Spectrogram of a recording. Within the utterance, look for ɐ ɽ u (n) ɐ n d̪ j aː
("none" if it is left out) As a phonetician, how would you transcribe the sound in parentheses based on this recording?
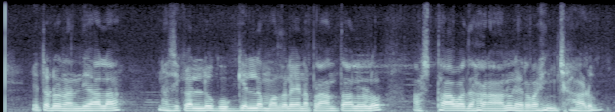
n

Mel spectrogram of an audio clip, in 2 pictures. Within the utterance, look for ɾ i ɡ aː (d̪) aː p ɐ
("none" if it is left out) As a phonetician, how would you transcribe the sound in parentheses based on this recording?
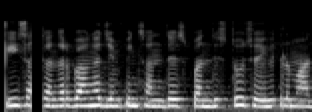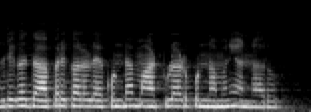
d̪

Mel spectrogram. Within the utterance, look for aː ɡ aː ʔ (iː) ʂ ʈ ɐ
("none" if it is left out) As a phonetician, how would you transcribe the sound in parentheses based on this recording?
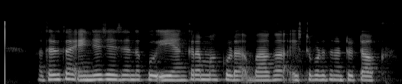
i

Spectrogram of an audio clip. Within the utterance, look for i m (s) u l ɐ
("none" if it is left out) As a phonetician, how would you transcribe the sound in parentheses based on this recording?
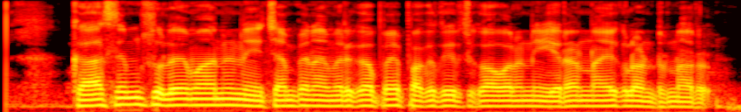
s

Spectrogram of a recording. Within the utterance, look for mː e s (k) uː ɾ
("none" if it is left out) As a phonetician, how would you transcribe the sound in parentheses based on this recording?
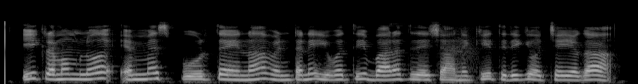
p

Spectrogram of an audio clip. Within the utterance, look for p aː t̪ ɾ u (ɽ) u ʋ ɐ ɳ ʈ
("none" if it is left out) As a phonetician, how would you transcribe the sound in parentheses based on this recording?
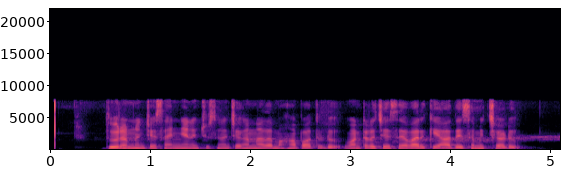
ɽ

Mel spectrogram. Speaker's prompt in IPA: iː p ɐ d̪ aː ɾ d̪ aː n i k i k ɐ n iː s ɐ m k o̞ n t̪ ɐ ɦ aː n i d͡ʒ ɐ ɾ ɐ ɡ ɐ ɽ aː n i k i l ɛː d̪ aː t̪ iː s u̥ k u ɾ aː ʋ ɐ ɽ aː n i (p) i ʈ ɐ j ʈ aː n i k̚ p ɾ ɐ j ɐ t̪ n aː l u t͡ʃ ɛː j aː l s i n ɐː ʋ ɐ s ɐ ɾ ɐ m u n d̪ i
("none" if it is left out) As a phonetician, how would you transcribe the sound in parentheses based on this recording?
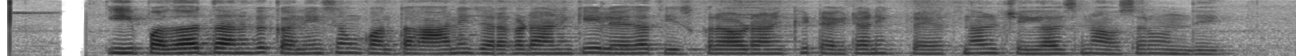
k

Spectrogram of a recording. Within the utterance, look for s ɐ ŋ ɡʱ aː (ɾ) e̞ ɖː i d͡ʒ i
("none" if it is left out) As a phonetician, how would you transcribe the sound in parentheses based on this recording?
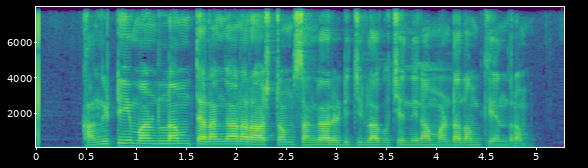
ɾ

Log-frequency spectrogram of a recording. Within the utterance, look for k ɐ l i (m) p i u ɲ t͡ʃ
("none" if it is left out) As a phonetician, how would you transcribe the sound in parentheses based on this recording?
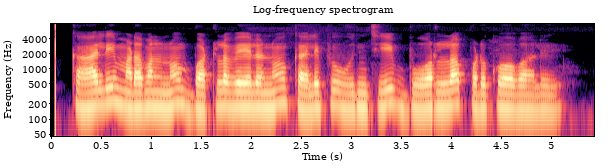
none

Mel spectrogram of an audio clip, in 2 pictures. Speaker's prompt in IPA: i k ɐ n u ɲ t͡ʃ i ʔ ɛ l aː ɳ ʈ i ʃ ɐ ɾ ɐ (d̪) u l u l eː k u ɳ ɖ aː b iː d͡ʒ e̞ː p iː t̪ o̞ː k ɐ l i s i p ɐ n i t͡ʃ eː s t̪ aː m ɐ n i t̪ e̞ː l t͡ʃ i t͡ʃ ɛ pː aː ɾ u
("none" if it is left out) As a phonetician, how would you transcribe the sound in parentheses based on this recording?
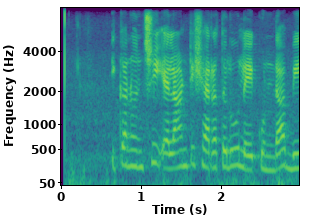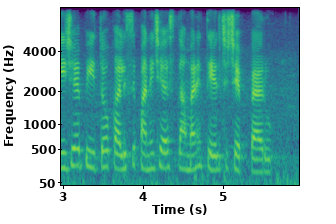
t̪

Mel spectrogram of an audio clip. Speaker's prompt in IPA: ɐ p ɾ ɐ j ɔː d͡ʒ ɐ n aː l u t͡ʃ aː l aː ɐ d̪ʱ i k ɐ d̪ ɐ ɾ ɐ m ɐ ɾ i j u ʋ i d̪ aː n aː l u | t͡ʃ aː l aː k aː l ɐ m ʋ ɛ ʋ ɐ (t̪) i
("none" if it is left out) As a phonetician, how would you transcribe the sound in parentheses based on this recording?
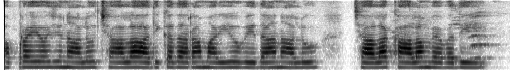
d̪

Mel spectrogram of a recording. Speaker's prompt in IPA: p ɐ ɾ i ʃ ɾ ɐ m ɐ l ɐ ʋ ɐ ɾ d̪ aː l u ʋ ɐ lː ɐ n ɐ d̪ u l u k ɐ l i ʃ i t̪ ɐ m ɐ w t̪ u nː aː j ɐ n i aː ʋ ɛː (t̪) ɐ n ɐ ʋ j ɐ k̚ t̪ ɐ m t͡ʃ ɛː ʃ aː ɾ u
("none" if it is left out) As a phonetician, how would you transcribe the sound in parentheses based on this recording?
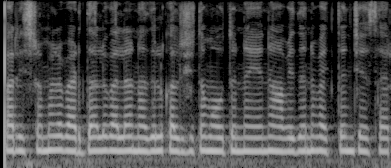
d̪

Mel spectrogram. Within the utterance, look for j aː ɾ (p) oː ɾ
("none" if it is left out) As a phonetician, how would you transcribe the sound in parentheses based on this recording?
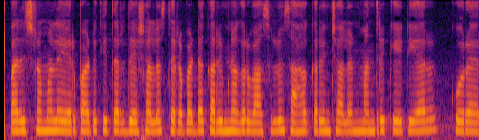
k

